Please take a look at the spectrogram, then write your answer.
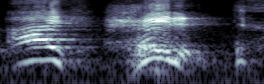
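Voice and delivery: mock angry outburst, high and loud, drawn out slowly; angry old lady. Old lady answering the stunned song leader, exaggerated anger. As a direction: imitate someone mad, stretching each word high. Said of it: "like, angry, like, visibly, like, mad".

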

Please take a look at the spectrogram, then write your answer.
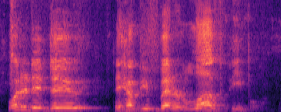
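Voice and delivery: loud, insistent mock challenge; imitating a doubtful listener. Preacher voices a skeptical listener asking loudly. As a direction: push the question hard like a skeptic in the pews. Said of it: "You say".

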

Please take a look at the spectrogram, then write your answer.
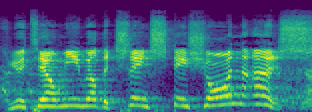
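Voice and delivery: high, loud, very slow menacing words; slow threatening enunciation. Pretend. Glaswegian reassuring the scared Englishman, slow loud menace. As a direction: spell out each word like a threat.

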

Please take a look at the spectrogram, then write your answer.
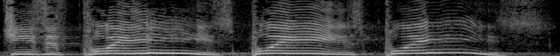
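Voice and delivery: high, drawn-out, loud pleas; desperate begging. Acted. Royal official begging Jesus for his sick son, desperate pleading. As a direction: beg hard, stretching each please. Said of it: "he came and begged".

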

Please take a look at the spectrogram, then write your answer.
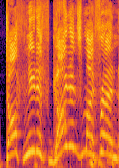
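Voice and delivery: high, slow put-on olde English voice; imitating fair actors, pitched well up and slow; mock fair characters. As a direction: ham up the costumed guides. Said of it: "They just like".

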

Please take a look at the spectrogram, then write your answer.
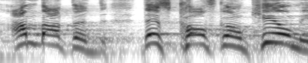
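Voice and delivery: imitating a dramatic sick person; mock complainer. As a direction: ham up the doom of a cough. Voicing the careless mouth.

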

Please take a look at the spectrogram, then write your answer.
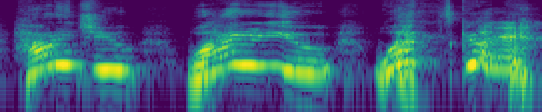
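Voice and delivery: very high baffled voice; high baffled brother imitation. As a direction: stammer in total confusion. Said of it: "he's like".

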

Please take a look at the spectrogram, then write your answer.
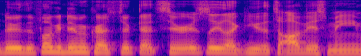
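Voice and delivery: a hint of a mocking bro voice; mock Republican bro. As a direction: toss it off like a smug dude. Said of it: "Republicans are always going".

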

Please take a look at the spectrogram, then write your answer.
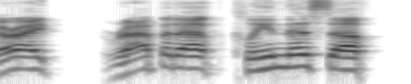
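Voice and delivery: high, crisp commands; brisk orders. Acted. Scientist orders her team to shut the subject down, crisp. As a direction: bark it out to the lab.

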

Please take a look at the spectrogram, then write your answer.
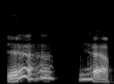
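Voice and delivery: high, loud startled double yeah. Retold or imitated. Retelling his startled reply to the tough kid, high and loud. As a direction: jump in pitch, caught off guard.

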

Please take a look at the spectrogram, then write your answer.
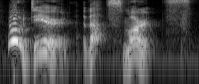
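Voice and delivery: hammed-up quaint wince of pain; prim storybook gentleman. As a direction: play a dainty hero after getting bonked. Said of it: "His reaction in ... romanticized goggle visions".

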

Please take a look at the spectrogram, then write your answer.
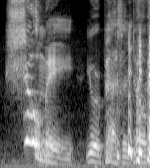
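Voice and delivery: hammed-up slow movie line; dramatic quote. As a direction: drag it out like a flamboyant dance master. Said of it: "And he says".

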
